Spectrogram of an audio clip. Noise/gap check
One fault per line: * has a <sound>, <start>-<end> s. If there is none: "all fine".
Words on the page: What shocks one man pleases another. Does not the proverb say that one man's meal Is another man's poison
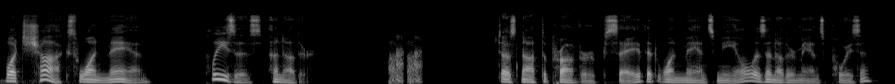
* has a laugh, 3.9-4.2 s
